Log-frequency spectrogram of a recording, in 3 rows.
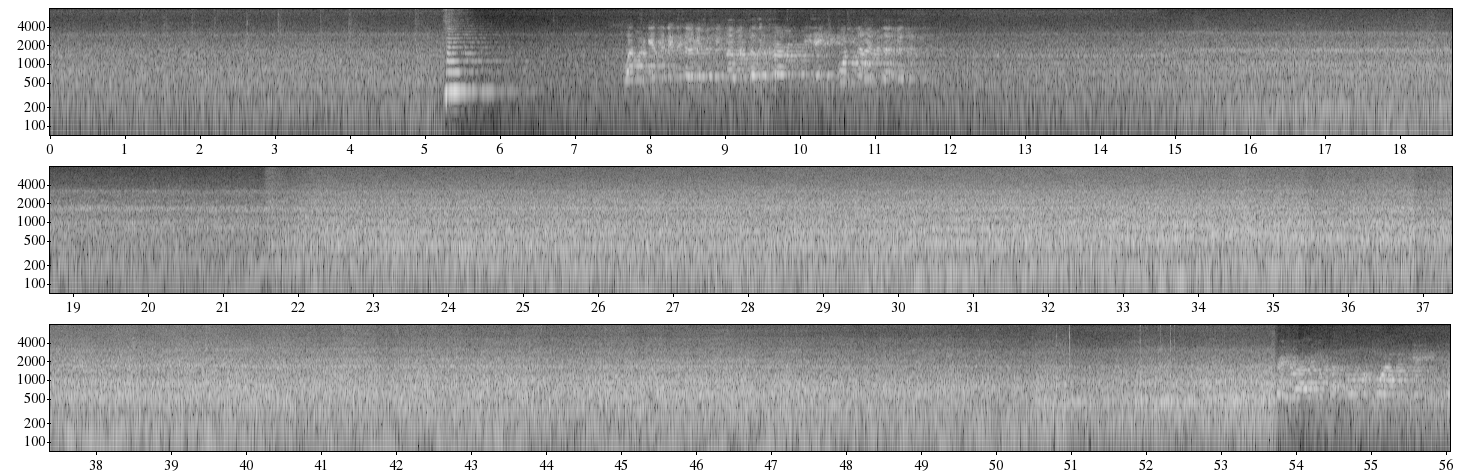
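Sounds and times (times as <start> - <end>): train diesel engine drone: 0.0 - 56.0
train wheel and rail noise: 0.0 - 56.0.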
